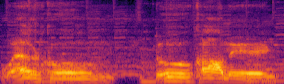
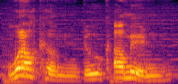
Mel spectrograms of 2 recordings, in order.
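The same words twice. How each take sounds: First: The voice sounds deep and rumbling. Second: The voice sounds weak and wimpy.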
